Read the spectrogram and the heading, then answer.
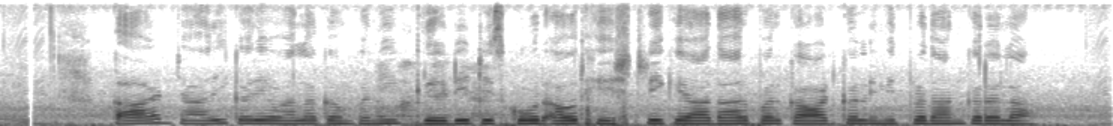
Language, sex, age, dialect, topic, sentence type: Bhojpuri, female, 18-24, Western, banking, statement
